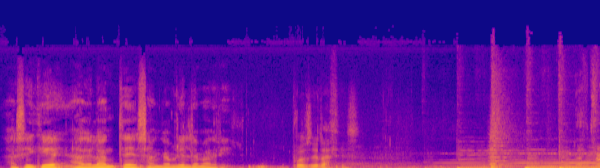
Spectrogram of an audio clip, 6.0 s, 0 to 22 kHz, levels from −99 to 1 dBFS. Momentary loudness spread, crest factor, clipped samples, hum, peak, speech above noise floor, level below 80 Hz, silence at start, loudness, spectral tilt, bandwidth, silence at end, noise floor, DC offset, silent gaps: 20 LU; 18 dB; under 0.1%; none; -6 dBFS; 22 dB; -34 dBFS; 0.1 s; -23 LUFS; -7 dB/octave; 14.5 kHz; 0 s; -43 dBFS; under 0.1%; none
